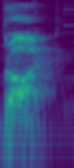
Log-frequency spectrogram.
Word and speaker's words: brought: If at the last of any word GH or GHT is found, in that condition GH is silent.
